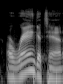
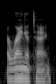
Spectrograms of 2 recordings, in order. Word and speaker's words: orangutan: are rang arangatan orangutan a friend told me that I will always say it orangutan common mistake there is no g at the end yeah I've always said orangutan how do you say it yes I think I say it that way orangutan orangutang yeah but it's orangutan thanks Liz or at least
